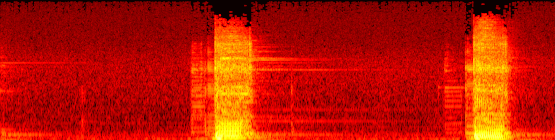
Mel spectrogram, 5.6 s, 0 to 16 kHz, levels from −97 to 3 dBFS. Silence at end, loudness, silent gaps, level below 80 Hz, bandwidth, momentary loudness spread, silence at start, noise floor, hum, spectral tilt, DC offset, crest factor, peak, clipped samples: 0.4 s; -17 LUFS; none; -28 dBFS; 15 kHz; 25 LU; 1.9 s; -52 dBFS; none; -4.5 dB/octave; under 0.1%; 20 dB; -2 dBFS; under 0.1%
